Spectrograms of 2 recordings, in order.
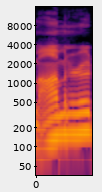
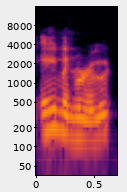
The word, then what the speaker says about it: Amenrud: say your last name ahmanrud is that is that just how it well well uh the norwegian in us pronounces it with the long a eamonn root but uh i'm okay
